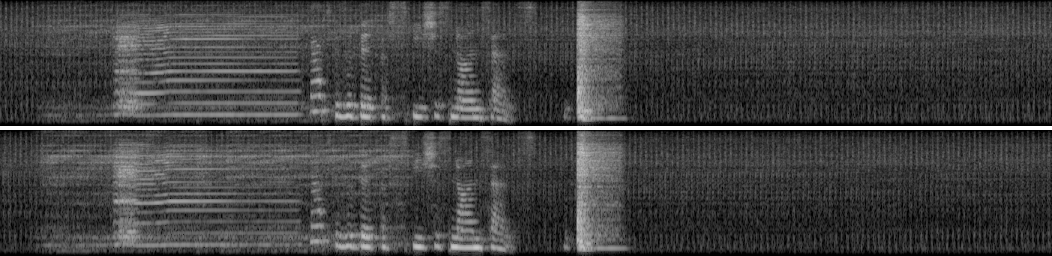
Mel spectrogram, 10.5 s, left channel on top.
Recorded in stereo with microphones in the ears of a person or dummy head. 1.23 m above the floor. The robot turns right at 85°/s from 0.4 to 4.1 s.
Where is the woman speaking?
45° left (ahead or behind), 1.3 m; by 5.7 s 35° right (ahead or behind), 1.3 m.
